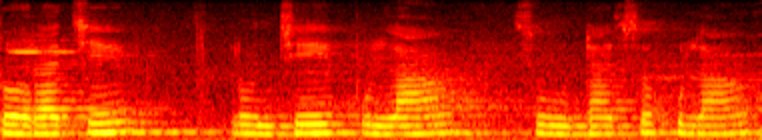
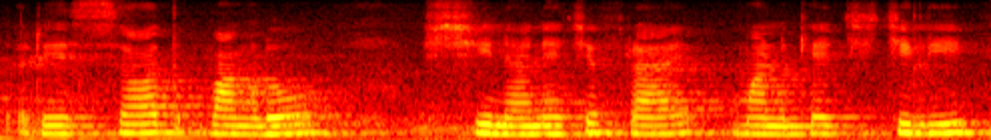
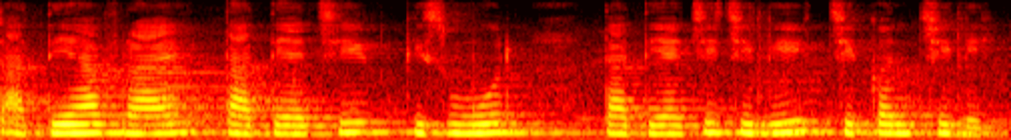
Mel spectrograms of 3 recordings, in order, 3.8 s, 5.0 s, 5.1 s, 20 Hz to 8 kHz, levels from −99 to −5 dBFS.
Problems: none marked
